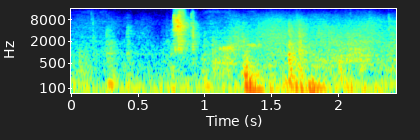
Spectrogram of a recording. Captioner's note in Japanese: ちゅっ; チュッ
